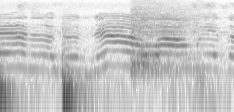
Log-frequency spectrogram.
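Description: A boy's voice singing or wailing without words, high and sliding up and down in pitch, with two dull thumps, one at the start and one just over half a second in.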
